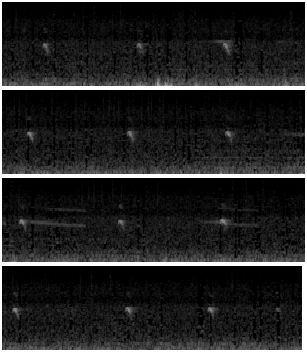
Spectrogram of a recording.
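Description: A bird calling over and over with a short, high, falling whistled note about once every second and a bit, with a couple of longer falling whistles in the middle. There is one low thump about two seconds in.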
